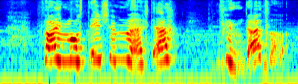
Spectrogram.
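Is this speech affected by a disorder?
Yes: cerebral palsy; cerebral palsy from birth, umbilical cord around neck, oxygen deprivation, brain injury, 28 years since onset; speaking in pre-recorded video clip shown on screen.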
